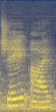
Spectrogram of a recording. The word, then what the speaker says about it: jicama: It's spelled Jicama, jicama.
